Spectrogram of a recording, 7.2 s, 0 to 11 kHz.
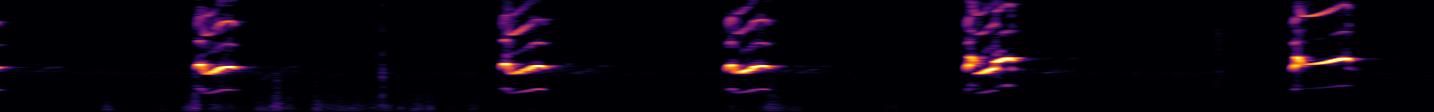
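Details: Killdeer defending eggs, Jackson, New Jersey, 2008: five strident high calls roughly every one and a half seconds, with rustling and handling noise from the recorder between the early calls.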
